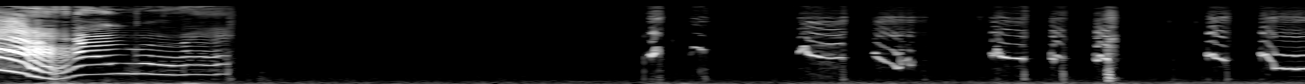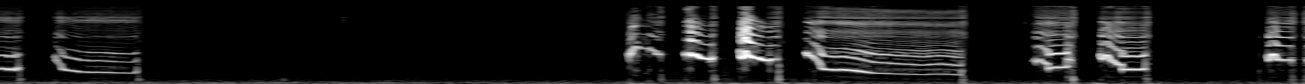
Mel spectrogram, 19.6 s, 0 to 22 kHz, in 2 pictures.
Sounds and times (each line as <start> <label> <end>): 0.0 puppy 2.5months cute squeal 1.8
4.8 puppy 2.5months cute squeal 5.4
6.0 puppy 2.5months cute squeal 8.5
9.1 puppy 2.5months cute squeal 10.9
14.5 puppy 2.5months cute squeal 18.5
19.3 puppy 2.5months cute squeal 19.5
